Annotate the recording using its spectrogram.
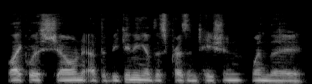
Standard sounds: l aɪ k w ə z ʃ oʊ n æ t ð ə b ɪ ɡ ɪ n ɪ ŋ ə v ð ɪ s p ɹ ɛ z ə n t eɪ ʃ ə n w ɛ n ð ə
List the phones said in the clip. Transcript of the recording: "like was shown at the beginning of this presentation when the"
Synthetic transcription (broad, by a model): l aɪ k w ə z ʃ oʊ n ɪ t ð ə b ɪ ɡ ɪ n ɪ ŋ ə v ð ɪ s p ɹ ɛ z ə n t eɪ ʃ ə n w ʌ n ð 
